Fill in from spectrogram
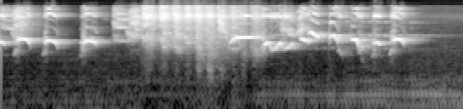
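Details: Oriental magpie-robin mimicking house sparrow chirps as tutoring material: loud, harsh, squawky notes that rise sharply, repeated in quick succession, then running into a scratchy, chattering stretch of overlapping high calls.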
